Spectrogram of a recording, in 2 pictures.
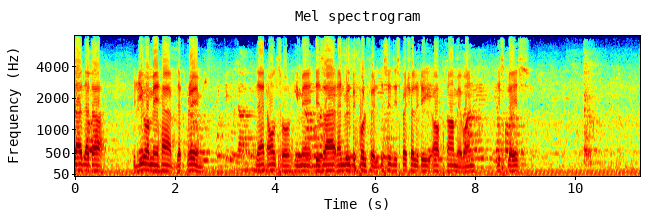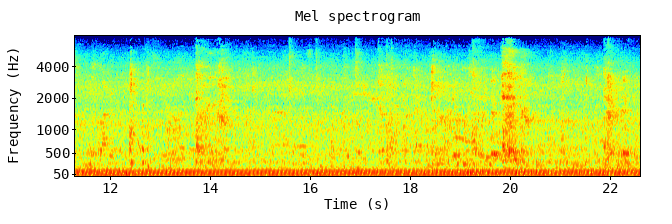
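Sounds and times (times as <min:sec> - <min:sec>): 
speech: 0:00.0 - 0:09.1
man coughing: 0:10.2 - 0:10.6, 0:13.7 - 0:14.5, 0:18.4 - 0:20.5, 0:21.1 - 0:22.5
laughter: 0:10.4 - 0:13.4, 0:17.5 - 0:22.6.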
